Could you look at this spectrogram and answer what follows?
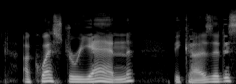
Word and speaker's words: equestrian: next word is equestrian you do have to emphasize that last syllable equestrian because it is spelled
